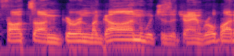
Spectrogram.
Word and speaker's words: Gurren Lagann: It's like do you pronounce it symbiote or symbiote? You know, it's like who cares? Gurren Lagann. It's Gurren Lagann.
